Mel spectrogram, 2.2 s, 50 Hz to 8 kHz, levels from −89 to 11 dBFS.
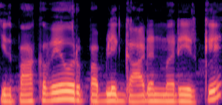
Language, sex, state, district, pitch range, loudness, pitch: Tamil, male, Tamil Nadu, Nilgiris, 135-150 Hz, -12 LUFS, 135 Hz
